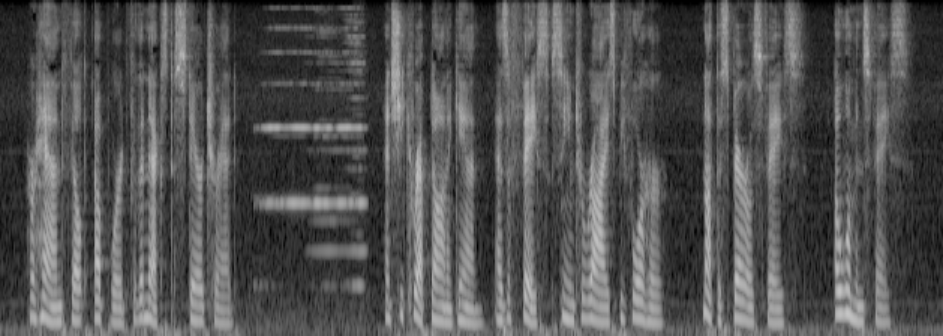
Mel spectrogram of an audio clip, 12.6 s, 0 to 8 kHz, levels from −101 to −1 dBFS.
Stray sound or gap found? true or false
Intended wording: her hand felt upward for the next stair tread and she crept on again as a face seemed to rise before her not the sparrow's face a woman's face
true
